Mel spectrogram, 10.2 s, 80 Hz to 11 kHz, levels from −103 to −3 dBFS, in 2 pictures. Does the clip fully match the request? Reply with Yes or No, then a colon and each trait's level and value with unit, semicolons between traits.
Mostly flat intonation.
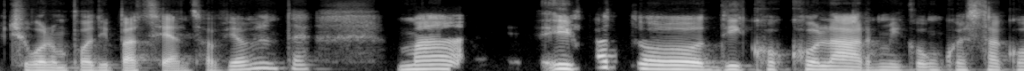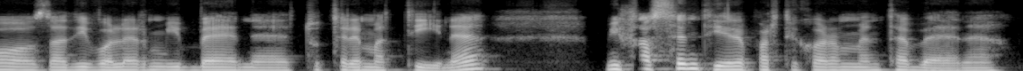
No: average, 3.9 semitones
